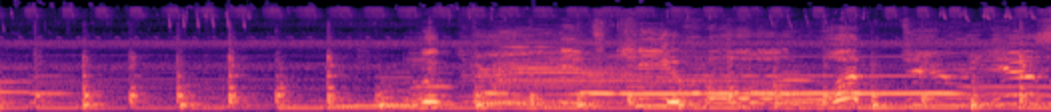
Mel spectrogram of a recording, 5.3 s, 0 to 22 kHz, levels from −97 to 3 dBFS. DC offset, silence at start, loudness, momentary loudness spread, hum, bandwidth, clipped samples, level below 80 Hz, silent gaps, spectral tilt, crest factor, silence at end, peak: under 0.1%; 0 s; -21 LUFS; 12 LU; none; 17 kHz; under 0.1%; -64 dBFS; none; -5.5 dB/octave; 18 dB; 0 s; -2 dBFS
